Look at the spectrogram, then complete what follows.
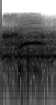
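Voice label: Russian speech, Ka-50 Wingman; Digits; DCS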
